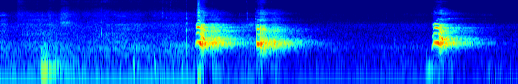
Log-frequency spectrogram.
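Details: Saint Bernard named Bruno barking during play: three loud, deep harmonic barks, two close together near the middle then one after a two-second pause, with faint low thumps and quiet handling noise before them.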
